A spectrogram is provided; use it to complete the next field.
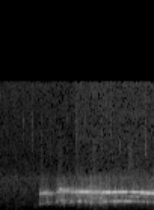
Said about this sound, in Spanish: Ahí está el gallo. Ahí está el gallo, hola.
